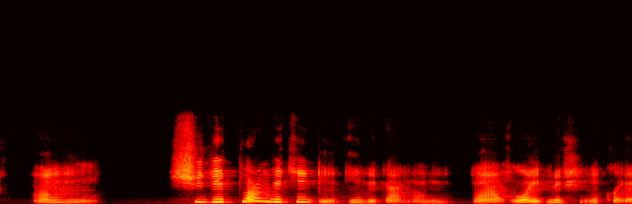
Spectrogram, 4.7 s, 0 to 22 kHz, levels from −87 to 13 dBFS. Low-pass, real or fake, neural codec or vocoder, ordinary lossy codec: 9.9 kHz; fake; autoencoder, 22.05 kHz, a latent of 192 numbers a frame, VITS, trained on one speaker; none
